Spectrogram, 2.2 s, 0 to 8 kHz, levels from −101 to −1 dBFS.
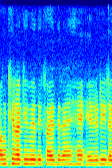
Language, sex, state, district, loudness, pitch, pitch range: Hindi, female, Chhattisgarh, Jashpur, -20 LUFS, 210 Hz, 205-215 Hz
